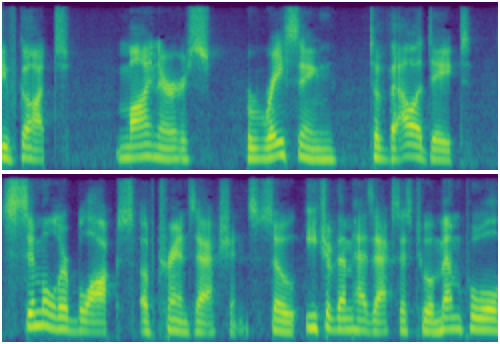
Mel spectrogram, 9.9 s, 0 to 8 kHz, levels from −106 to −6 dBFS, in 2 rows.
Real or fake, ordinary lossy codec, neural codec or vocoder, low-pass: fake; MP3, 64 kbps; codec, 16 kHz, 0.8 kbps, ZipCodec; 7.2 kHz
